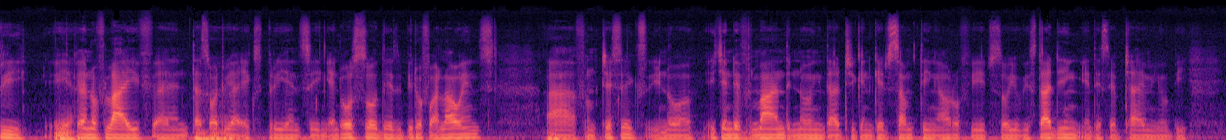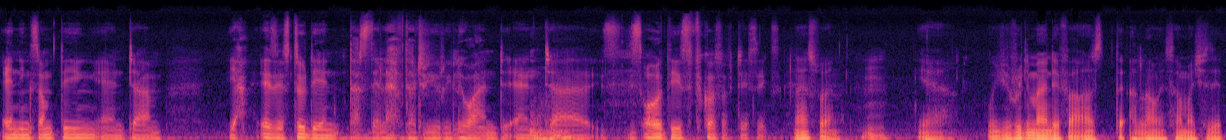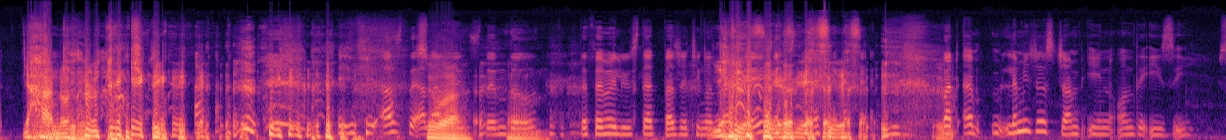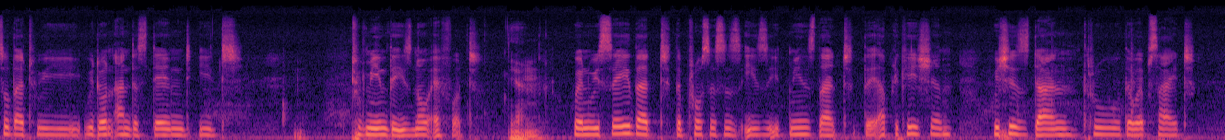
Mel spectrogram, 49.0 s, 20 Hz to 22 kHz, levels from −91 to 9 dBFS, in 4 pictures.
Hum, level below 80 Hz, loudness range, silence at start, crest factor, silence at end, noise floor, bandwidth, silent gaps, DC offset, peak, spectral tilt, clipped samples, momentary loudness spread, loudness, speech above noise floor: none; -26 dBFS; 15 LU; 0 s; 16 dB; 0.35 s; -44 dBFS; 14 kHz; none; under 0.1%; 0 dBFS; -6 dB/octave; 0.6%; 20 LU; -16 LUFS; 29 dB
